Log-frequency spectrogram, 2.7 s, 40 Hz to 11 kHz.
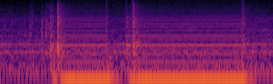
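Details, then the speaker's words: Heathkit AA-100 amplifier under restoration with new can capacitors and circuit board, first power-up with bias pots turned down: steady low hum with faint buzzy overtones in both channels, rising when the input is touched; bad solder joints. "I've got a little bit of sound there hear it a little bit of hum in the right Channel so let me do the same thing on the Left Channel there's a little bit of a hum there"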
